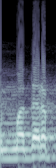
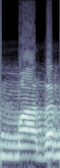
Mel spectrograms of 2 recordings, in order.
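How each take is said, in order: First: मदर with its first vowel kept short; correct mother pronunciation. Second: मादर with a long "aa" in front; mispronounced mother. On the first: Teacher corrects the reading for learners, correctly pronounced मदर. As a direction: say मदर as "muh-dar", no long "aa". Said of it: "मदर पढ़ेंगे". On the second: Teacher compares it with father's spelling, mispronounced मादर. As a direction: say मादर with a wrong "maa" first syllable. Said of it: "मादर नहीं पढ़ेंगे". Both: Shown as a demonstration.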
